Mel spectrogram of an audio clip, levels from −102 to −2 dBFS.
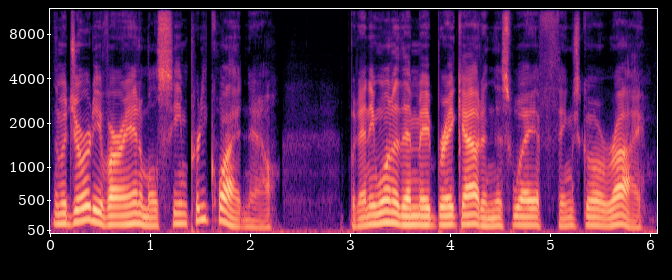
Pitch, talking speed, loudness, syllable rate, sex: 130 Hz, 235 wpm, -16 LUFS, 6.3 syllables/s, male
